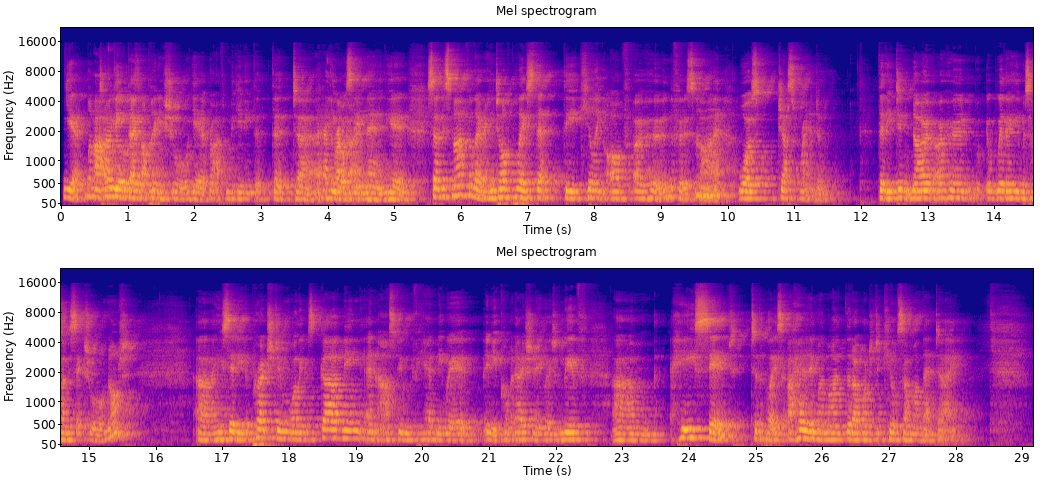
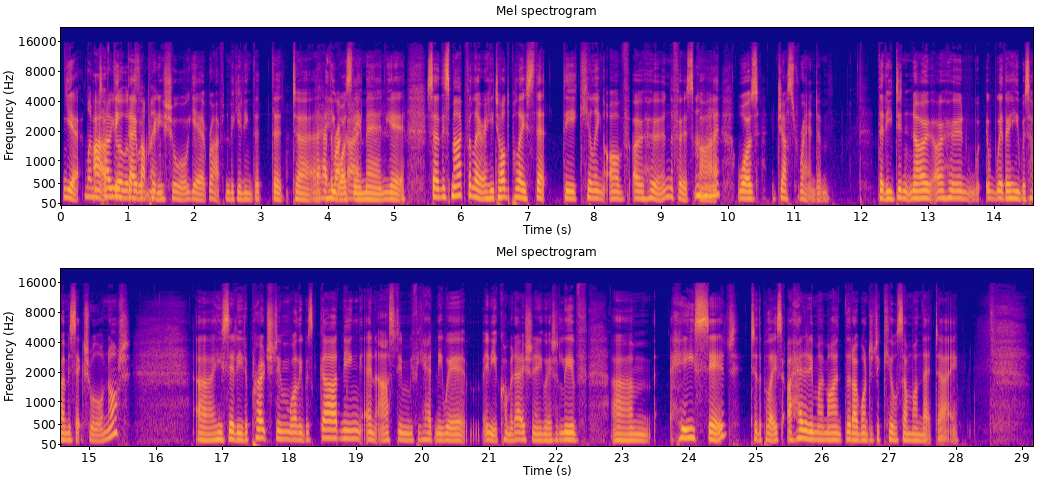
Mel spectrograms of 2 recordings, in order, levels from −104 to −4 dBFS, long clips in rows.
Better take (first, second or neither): second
